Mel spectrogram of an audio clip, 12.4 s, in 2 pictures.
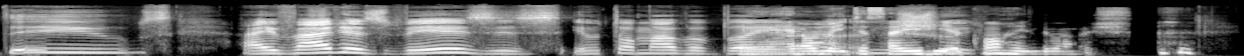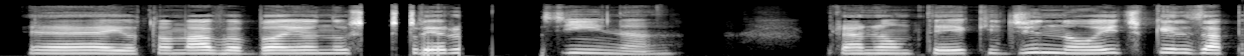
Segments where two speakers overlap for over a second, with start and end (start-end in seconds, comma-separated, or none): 3.7-4.9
